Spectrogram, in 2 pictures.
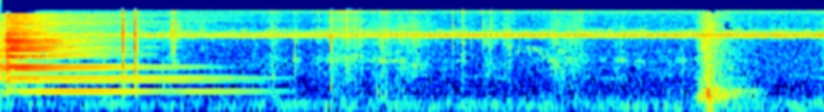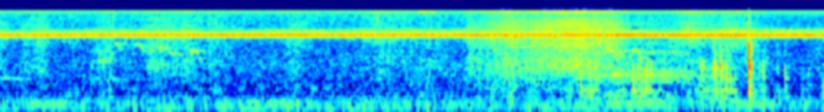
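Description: A bell-like ding chimes at the start and rings out over about a second and a half, the notification-bell effect of a subscribe-button animation. After it a faint steady high insect whine goes on, with a single knock about three and a half seconds in.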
